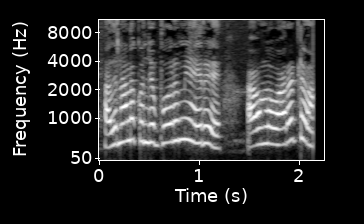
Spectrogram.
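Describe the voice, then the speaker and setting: A woman's voice: very high-pitched, quick pace, a bit bright, dry recording, studio quality. A woman voicing a kind, patient housewife in a cartoon who coaxes and soothes. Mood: soothing. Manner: soothing, coaxing. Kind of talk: cartoon voice acting.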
